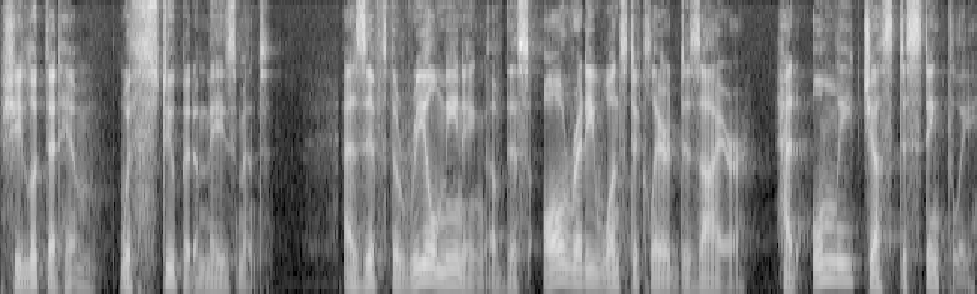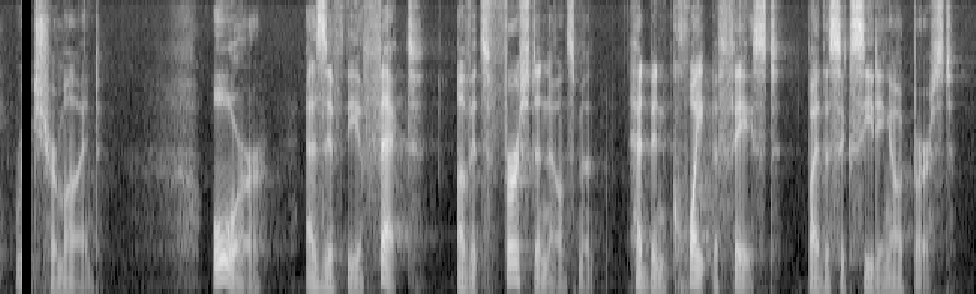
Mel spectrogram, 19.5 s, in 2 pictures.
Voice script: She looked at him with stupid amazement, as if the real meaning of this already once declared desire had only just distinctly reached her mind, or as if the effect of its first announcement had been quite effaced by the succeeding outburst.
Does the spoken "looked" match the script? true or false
true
